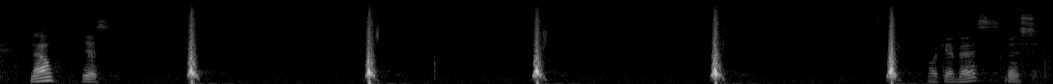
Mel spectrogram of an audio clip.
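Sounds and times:
arrow cutting through the air: 1.9 - 2.2, 3.6 - 4.0, 5.3 - 5.6, 7.1 - 7.4, 8.8 - 9.1.

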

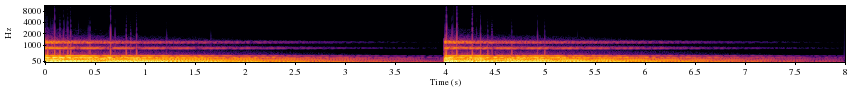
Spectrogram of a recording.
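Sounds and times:
dark clock tower bell: 0.0 - 3.3, 4.0 - 7.1.

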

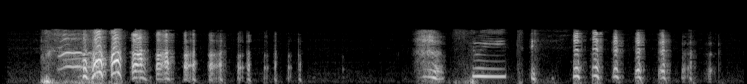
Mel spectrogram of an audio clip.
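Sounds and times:
person laughing sweetly: 0.4 - 3.1, 5.3 - 7.3.

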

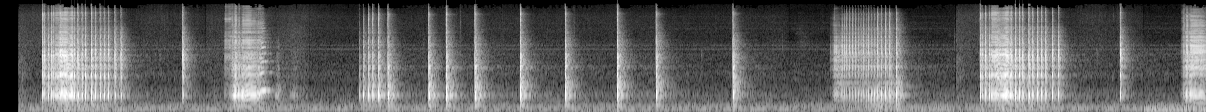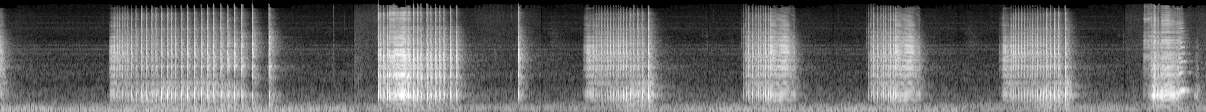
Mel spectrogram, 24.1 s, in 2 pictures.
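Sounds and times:
chair creaking: 0.4 - 5.8, 8.3 - 9.2, 9.8 - 12.2, 13.2 - 14.9, 15.8 - 18.8, 19.5 - 21.4, 22.0 - 24.1.

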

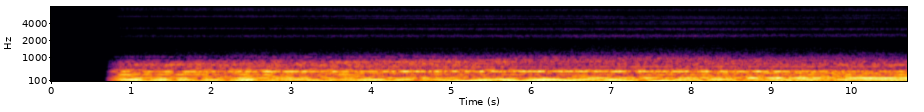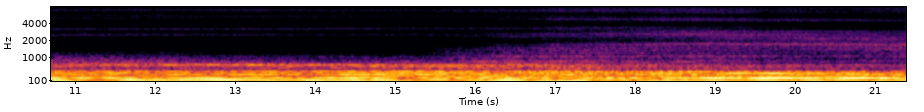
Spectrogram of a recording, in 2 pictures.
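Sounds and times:
Tibetan chant stretched with bassy tail: 0.8 - 21.3.

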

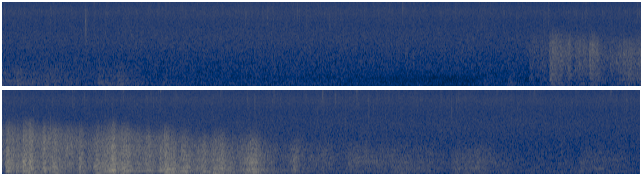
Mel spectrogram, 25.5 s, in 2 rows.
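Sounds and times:
storm: 10.6 - 22.6.

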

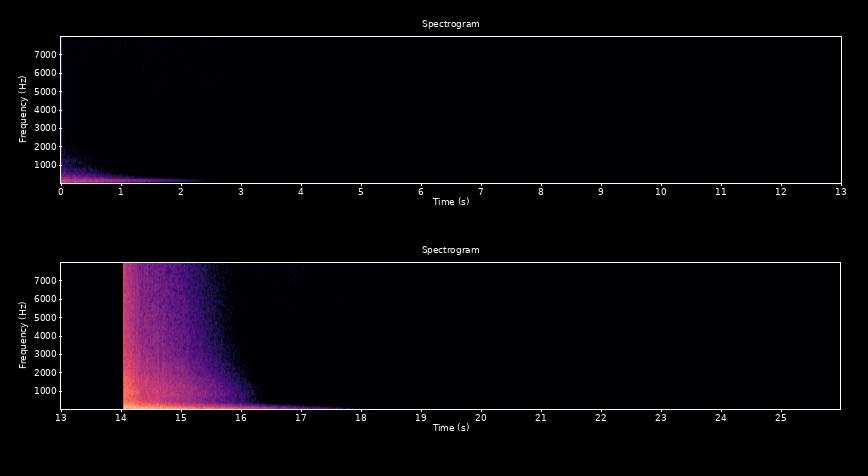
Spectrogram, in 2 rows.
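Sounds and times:
clean explosions: 14.1 - 16.7.

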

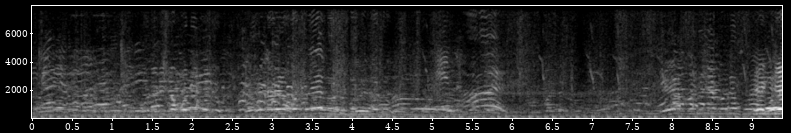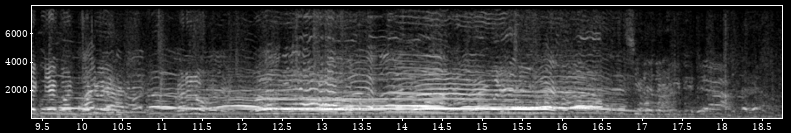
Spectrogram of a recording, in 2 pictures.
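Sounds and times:
kids fooling around outside shouting ohhhh in India: 0.0 - 3.9, 7.6 - 17.4.

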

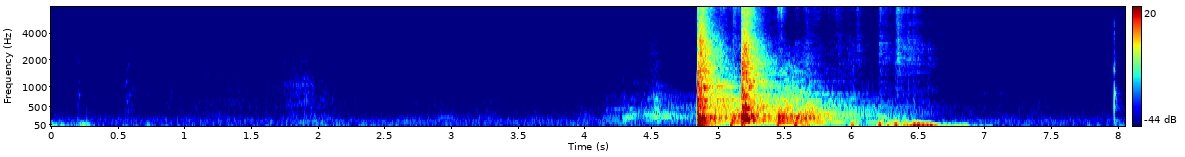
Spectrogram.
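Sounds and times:
metal dropping: 4.3 - 6.6.

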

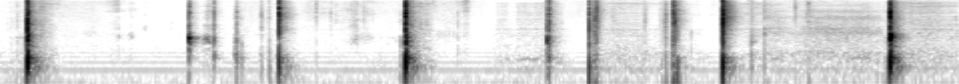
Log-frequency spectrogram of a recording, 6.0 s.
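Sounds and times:
tennis ball hit back and forth: 0.1 - 0.4, 2.5 - 2.8, 5.6 - 5.8.

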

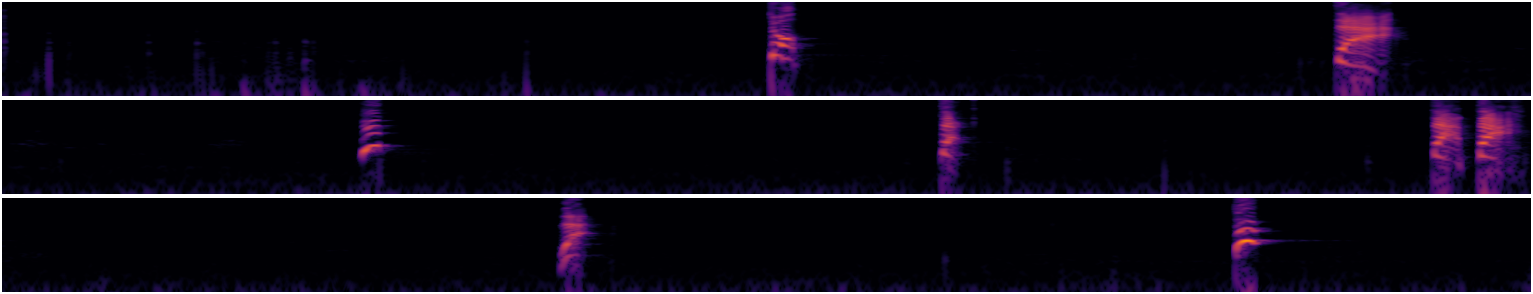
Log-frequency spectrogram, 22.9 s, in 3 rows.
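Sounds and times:
frustrated vocal sounds: 6.7 - 7.0, 14.8 - 15.3, 18.1 - 18.3.

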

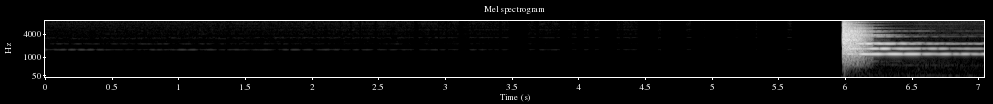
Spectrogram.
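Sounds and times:
sword clang ringing with long tail: 6.0 - 6.9.

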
